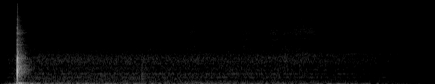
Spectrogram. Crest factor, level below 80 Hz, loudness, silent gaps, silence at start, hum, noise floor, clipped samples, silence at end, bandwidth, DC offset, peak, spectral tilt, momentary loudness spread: 36 dB; -54 dBFS; -32 LUFS; none; 0.15 s; none; -71 dBFS; under 0.1%; 3.95 s; 20 kHz; under 0.1%; -4 dBFS; -4 dB/octave; 20 LU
